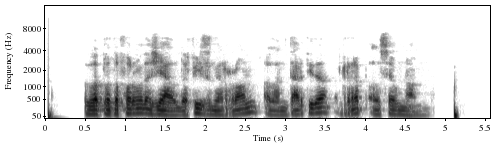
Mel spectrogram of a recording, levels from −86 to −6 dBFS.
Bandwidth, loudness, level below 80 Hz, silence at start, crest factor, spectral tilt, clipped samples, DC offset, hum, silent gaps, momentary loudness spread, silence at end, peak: 7 kHz; -20 LUFS; -36 dBFS; 0.05 s; 18 dB; -8 dB/octave; under 0.1%; under 0.1%; none; 0.35-0.49 s, 4.98-5.09 s; 13 LU; 0.4 s; -2 dBFS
